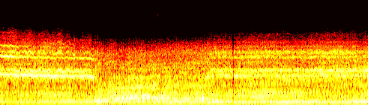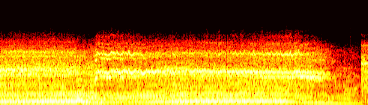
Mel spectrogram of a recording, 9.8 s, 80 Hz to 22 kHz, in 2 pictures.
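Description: A Turbo Titan 3 truck with a multi-fuel turbine engine and six-speed automatic transmission crawls over a rough rock test course, its steady high turbine whine rising and dipping as it strains, loud and close throughout.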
